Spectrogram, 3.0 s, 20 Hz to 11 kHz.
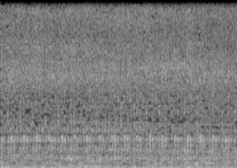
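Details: Maruti Suzuki Swift diesel, about 144,000 km, after timing chain kit replacement, idling warm for about 1.5 hours in heavy rain: smooth, steady idle with no ticking or chain rattle; engine sounds smooth, no malfunction light.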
